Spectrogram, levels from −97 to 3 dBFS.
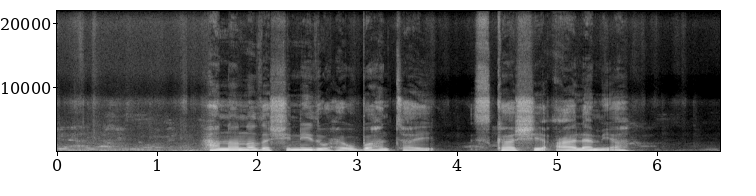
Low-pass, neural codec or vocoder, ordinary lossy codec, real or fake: none; none; none; real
